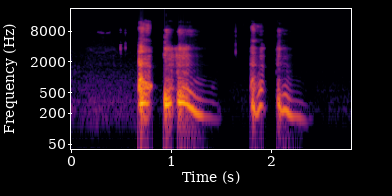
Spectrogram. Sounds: Throat clearing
